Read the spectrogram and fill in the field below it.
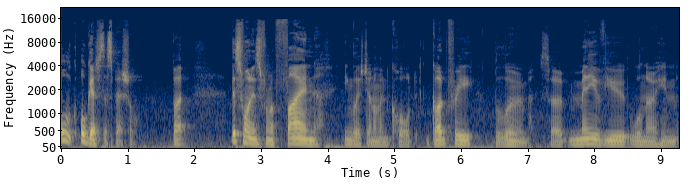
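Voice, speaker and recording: A man talks in a plain, everyday voice at medium pitch. His pace is fairly slow, with ordinary pitch variation. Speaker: podcast host. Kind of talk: spoken podcast intro.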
